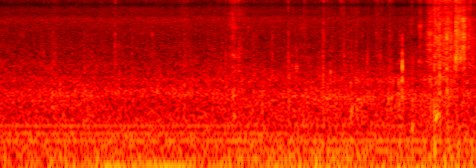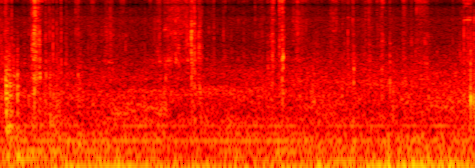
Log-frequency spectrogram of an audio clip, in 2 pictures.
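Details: Quiet indoor background hum with faint human speech and a few short rustling bursts, and no clear animal voice.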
